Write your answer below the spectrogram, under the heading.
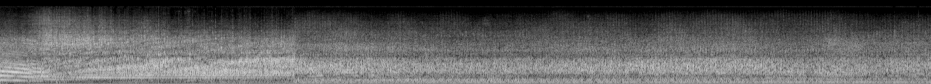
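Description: Single-engine aerobatic propeller plane passing low and close, its engine note dropping in pitch as it goes by. The sound then settles to a steady, fainter drone from about three seconds in.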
